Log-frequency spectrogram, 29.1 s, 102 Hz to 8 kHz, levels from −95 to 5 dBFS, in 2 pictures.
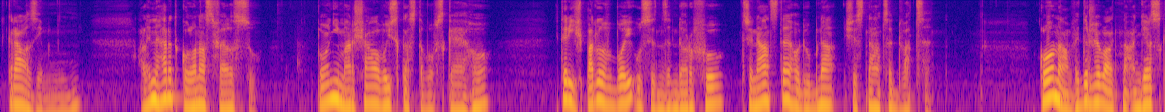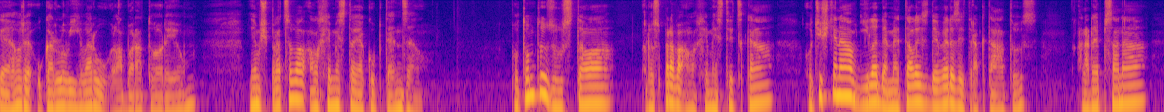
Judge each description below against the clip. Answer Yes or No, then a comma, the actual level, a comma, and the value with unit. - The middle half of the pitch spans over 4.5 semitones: Yes, average, 5.2 semitones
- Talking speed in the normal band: No, slow, 100 wpm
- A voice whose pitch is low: Yes, low, 125 Hz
